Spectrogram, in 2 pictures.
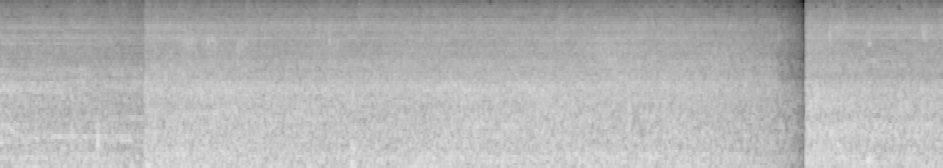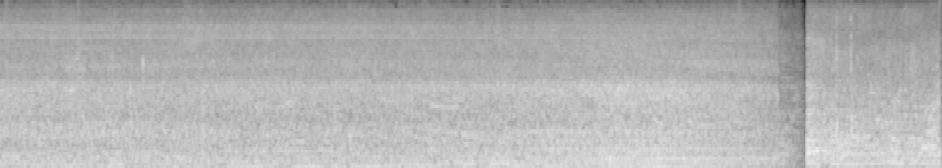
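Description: Town-street ambience: traffic noise mixed with the voices of passers-by. A vehicle engine's low drone builds from about ten seconds in. The sound cuts out abruptly twice, about six seconds in and just before the end.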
